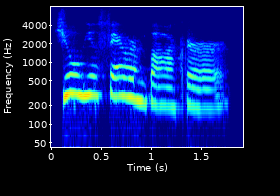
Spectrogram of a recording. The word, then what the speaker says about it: Julia Fehrenbacher: I'm your host, and we're here today with guest speaker, poet Julia Fehrenbacher.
